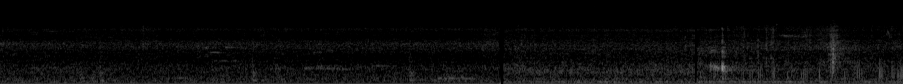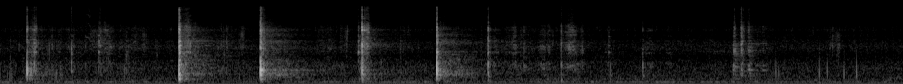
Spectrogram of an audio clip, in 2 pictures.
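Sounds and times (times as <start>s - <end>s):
spatula scraping a metal wok: 9.2s - 16.8s.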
